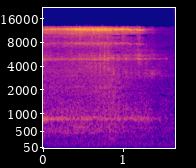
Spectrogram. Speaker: turning long thin parts such as this one can be a problem due to the deflection of the part due to the cutting forces produced by the tool i'll show you what that looks like and sounds like if i try to take a pass this part you can hear the noise the chatter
